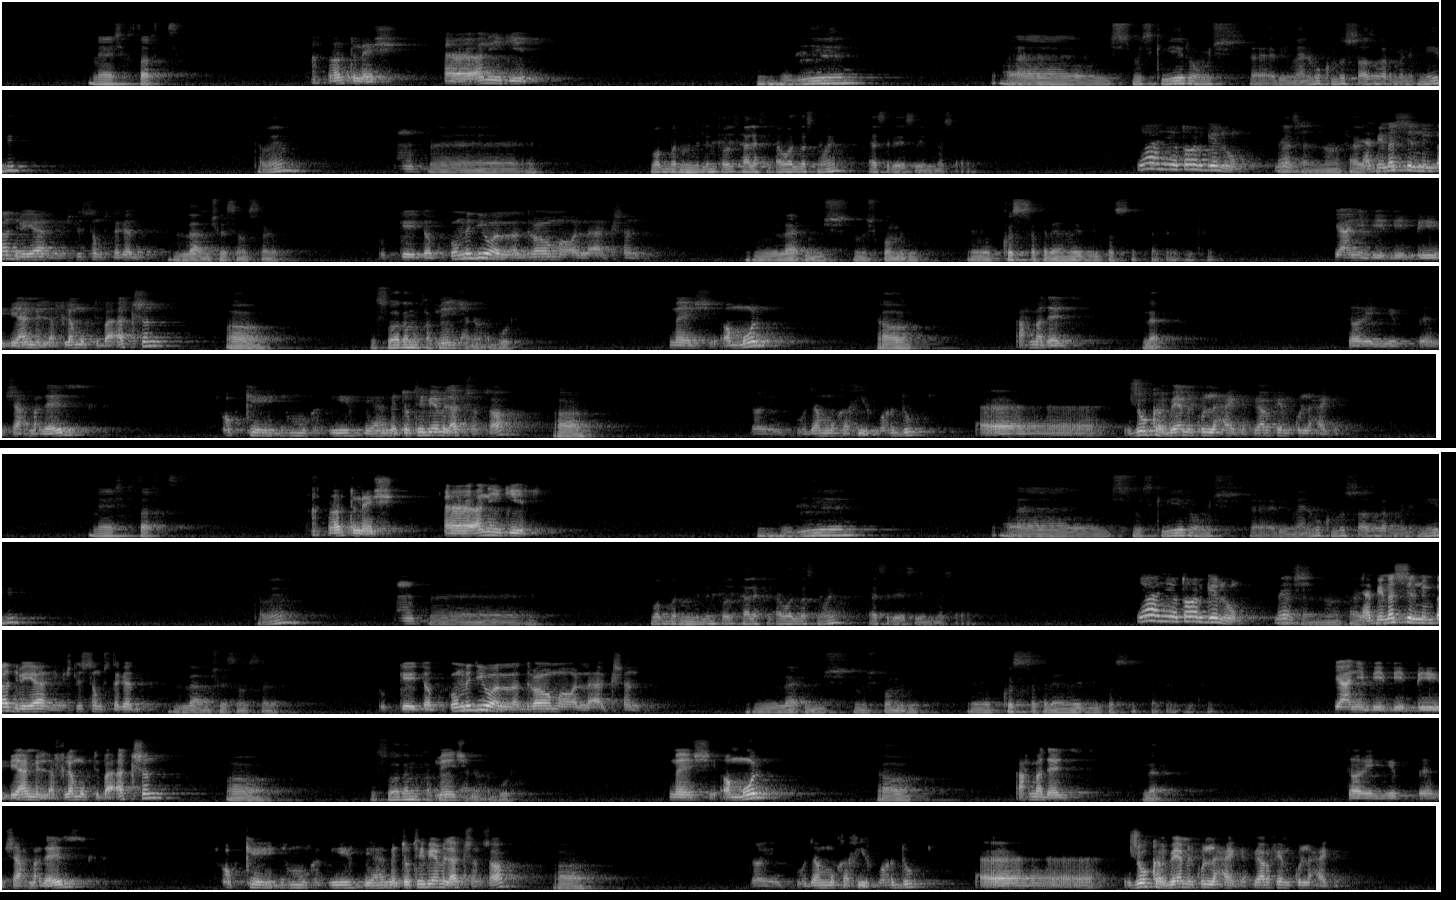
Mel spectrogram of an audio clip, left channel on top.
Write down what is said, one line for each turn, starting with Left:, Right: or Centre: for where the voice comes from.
Left: ماشي اخترت
Right: اخترت ماشي آه انهي جيل
Left: كبير آه مش مش كبير ومش قديم يعني ممكن بص اصغر من هنيدي تمام
Right: مم.
Left: آه واكبر من اللي انت قلت عليه في الاول ده اسمه ايه اسر ياسين مثلا
Right: يعني يعتبر جيلهم ماشي
Left: مثلا أو حاجه
Right: يعني
Left: كده
Right: بيمثل من بدري يعني مش لسه مستجد
Left: لا مش لسه مستعد
Right: اوكي طب كوميدي ولا دراما ولا اكشن
Left: لا مش مش كوميدي آه، قصه كده يعني يدي قصه كده كده كده.
Right: يعني بي بي بي بيعمل افلامه بتبقى اكشن
Left: اه بس هو دمه خفيف
Right: ماشي
Left: يعني مقبول
Right: ماشي امور
Left: اه
Right: احمد عز
Left: لا
Right: طيب مش احمد عز اوكي دمه خفيف بيعمل انت قلت لي بيعمل اكشن صح
Left: اه
Right: طيب ودمه خفيف برضو آه... جوكر بيعمل كل حاجة بيعرف يعمل كل حاجة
